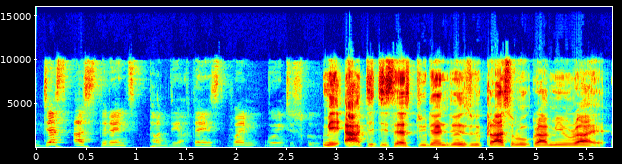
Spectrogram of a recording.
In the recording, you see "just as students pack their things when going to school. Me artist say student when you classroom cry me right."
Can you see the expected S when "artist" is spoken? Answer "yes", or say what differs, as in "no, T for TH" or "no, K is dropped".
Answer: no, S is dropped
